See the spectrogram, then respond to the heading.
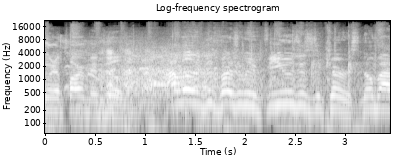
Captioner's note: audience laughs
